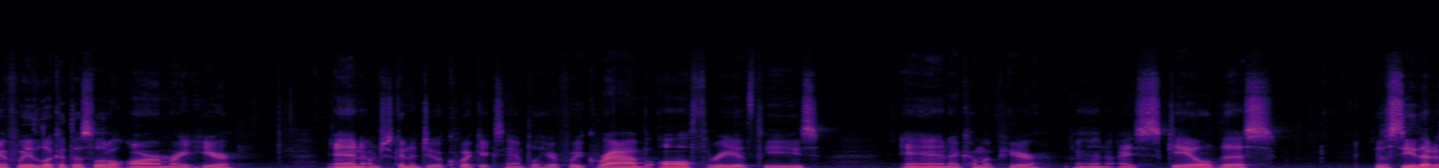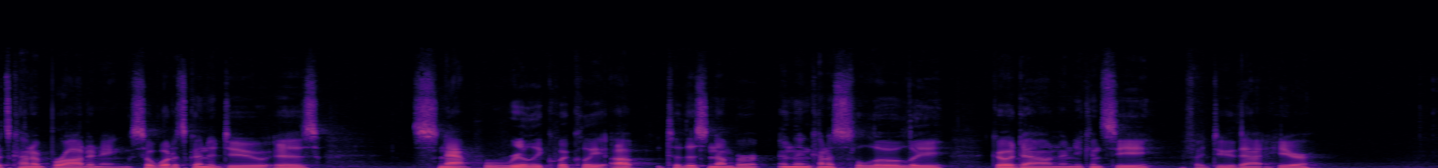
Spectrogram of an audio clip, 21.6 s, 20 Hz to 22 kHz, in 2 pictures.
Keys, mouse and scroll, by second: 0.9 click, 1.9-4.0 shift+middle drag, 4.0 click, 6.7-8.0 drag, 8.0 s, 12.0-16.8 drag, 17.4-19.7 drag, 20.1 click, 21.0-21.5 drag.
